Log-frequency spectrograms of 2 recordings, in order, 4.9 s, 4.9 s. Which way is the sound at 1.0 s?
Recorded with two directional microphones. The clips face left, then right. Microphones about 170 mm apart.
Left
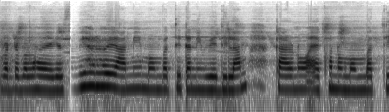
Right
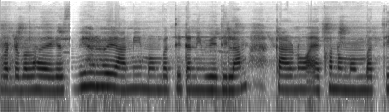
45° left (ahead or behind).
